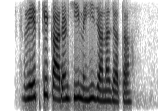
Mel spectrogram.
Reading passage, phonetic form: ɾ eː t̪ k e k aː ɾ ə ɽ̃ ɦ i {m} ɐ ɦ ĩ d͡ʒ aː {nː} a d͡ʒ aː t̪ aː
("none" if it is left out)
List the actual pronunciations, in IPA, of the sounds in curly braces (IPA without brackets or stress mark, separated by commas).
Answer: n, n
